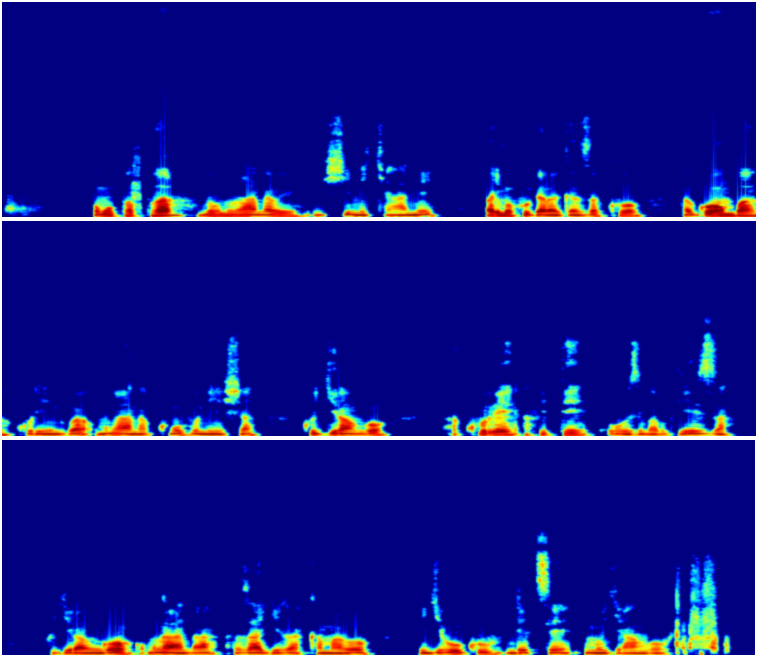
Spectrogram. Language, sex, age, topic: Kinyarwanda, male, 25-35, health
